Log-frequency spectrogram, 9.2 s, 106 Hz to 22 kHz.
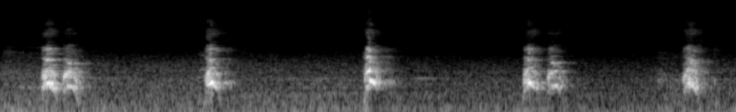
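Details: Domestic dog barking on 21 November 2023 at 7:06 pm, sharp mid-pitched barks arriving roughly every two seconds, several given as quick doubled yaps, over a low steady hum.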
